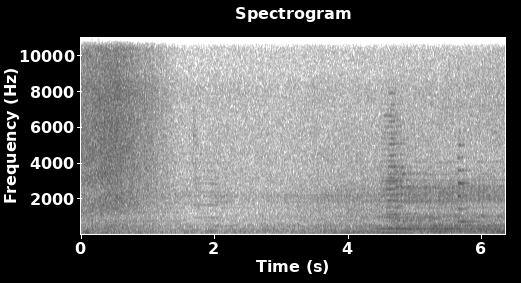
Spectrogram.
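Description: Sea surf washing on a stony shore, then a low, held chord of film-score music that swells in from about four seconds in.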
